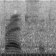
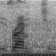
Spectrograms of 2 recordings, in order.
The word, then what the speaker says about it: Brampton: gober moorings at brampton i keep saying it wrong keep calling it bradford yeah no branford branford brampton if debbie's right i will do an apology on screen but i think that is brampton brampton oh have i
